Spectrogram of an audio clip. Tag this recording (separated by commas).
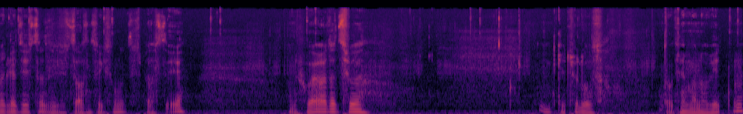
Speech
